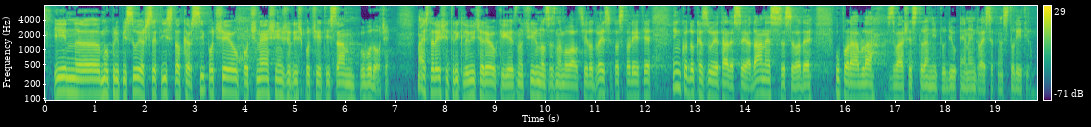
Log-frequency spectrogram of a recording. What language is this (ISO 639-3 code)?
slv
